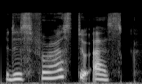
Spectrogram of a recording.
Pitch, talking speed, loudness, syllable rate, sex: 260 Hz, 250 wpm, -18 LUFS, 5.3 syllables/s, female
